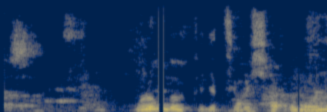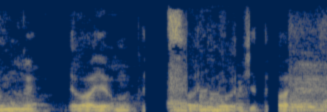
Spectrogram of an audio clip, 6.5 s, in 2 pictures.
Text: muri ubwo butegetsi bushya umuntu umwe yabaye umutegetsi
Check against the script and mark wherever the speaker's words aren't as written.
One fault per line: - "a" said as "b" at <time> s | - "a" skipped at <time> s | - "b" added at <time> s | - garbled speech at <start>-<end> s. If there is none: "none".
- garbled speech at 5.1-6.2 s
